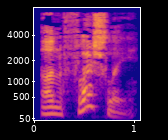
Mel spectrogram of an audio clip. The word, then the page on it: unfleshly: British English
